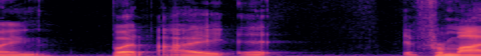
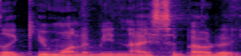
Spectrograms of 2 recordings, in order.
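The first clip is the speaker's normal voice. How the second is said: ordinary talk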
